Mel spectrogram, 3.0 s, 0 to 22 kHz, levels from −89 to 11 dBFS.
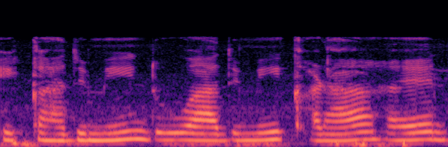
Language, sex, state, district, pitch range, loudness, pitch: Bhojpuri, female, Uttar Pradesh, Deoria, 185-205 Hz, -16 LUFS, 190 Hz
